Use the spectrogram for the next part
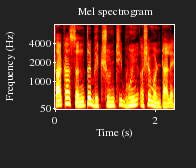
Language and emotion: Goan Konkani, neutral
